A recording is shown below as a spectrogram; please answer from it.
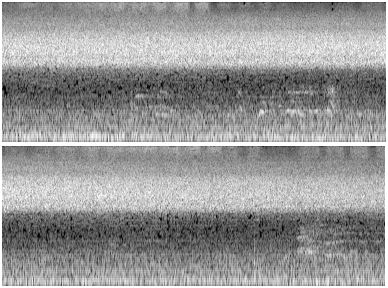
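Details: Summer chorus of cicadas at a school sports ground, an even, shrill wall of buzzing throughout, while faint far-off voices rise briefly near the start, middle and end.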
